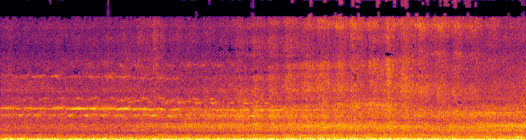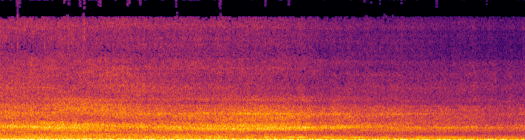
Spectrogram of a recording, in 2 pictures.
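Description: Freight train passing close by: tank cars rumble and clatter over the rails with a thin wheel squeal in the first few seconds. About halfway through, the two rear diesel locomotives go by, adding a steady engine drone and hum.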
